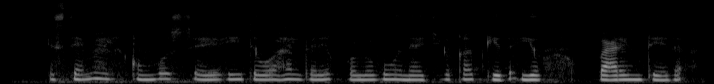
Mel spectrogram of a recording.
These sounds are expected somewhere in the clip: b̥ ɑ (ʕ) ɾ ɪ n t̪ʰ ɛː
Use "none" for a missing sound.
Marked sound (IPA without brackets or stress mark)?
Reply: ʕ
